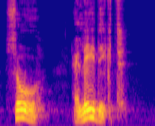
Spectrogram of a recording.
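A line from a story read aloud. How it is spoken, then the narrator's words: Loud, triumphant. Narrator (German): sagte laut triumphierend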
